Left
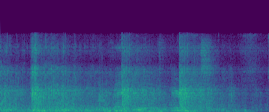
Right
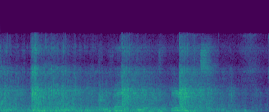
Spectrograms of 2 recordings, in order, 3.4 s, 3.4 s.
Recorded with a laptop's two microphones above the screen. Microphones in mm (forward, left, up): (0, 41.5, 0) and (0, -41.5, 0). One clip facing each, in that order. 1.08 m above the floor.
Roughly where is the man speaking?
Centre.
